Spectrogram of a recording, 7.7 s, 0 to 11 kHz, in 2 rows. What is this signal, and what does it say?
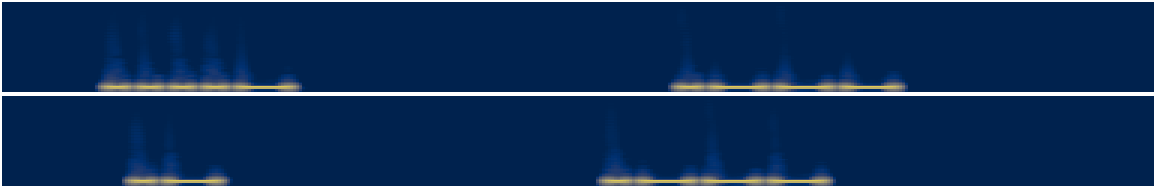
Morse code, heard as a keyed tone, about 22 wpm, spaced as for 6 wpm, 700 Hz. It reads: 4JAJ
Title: USA Call Signs - 6 Characters - 8x Character Spacing - 22wpm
